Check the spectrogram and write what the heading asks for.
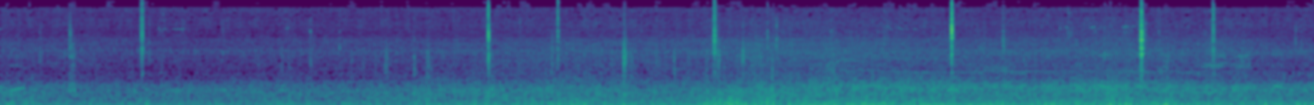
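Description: Wind buffeting a camera microphone in paraglider flight: a loud, steady low rumble with a handful of sharp ticks scattered through it.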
